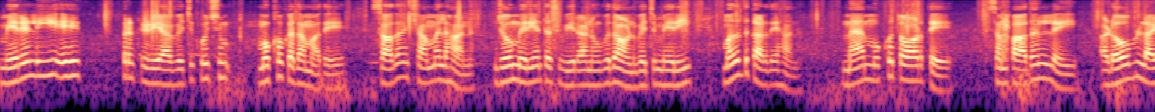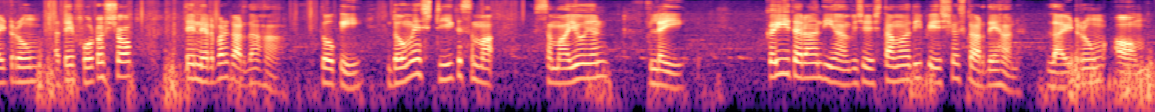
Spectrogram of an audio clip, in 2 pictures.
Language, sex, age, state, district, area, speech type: Punjabi, male, 18-30, Punjab, Ludhiana, urban, spontaneous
